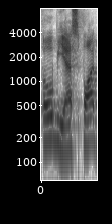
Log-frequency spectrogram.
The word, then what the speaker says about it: OBSBOT: tracking but obsbot it's it's spelled obsbot but they're very adamant that it's pronounced obsbot how do you think about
